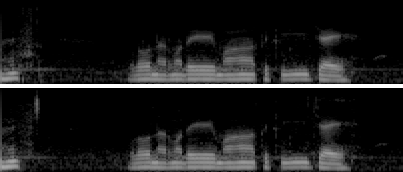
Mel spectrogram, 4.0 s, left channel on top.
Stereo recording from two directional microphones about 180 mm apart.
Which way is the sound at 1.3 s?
10° right (ahead or behind).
